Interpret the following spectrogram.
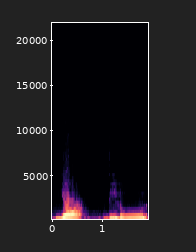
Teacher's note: یعدلون میں ذرا سا منہ کھولیے اور آئین کو وسط حلق میں لے جا کے سٹاپ کرنا ہے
